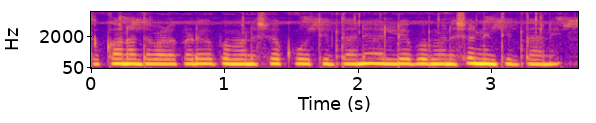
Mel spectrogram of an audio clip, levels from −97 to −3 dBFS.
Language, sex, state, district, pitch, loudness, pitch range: Kannada, female, Karnataka, Bidar, 245 Hz, -13 LUFS, 240-250 Hz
